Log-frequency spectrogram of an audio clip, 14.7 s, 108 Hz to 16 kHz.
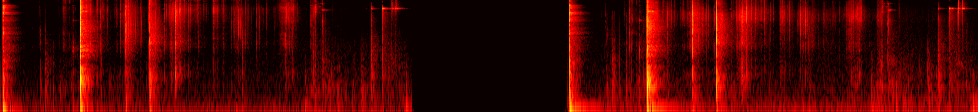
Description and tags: Crunching glass shards 2
Crushing and crunching glass by foot, well... Shoe.
Tiny glass particles colliding when stepped on, crunching them. Then lifting shoe, a tiny shard falls off and bounces.
Recorded with:
Zoom H4n op 120° XY Stereo setup
Octava MK-012 ORTF Stereo setup
The recordings are in this order.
